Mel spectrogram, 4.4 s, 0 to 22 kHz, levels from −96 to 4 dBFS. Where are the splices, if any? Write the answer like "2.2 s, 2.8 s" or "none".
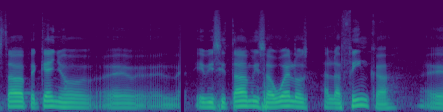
1.8 s, 3.1 s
